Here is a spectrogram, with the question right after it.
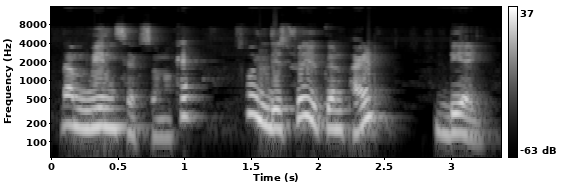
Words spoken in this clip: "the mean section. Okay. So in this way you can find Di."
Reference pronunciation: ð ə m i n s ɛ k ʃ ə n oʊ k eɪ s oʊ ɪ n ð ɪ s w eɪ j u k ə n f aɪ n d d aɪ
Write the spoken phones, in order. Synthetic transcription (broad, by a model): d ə m i n s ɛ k s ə n oʊ k eɪ s oʊ ɪ n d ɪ s w eɪ j u k ə n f aɪ n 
